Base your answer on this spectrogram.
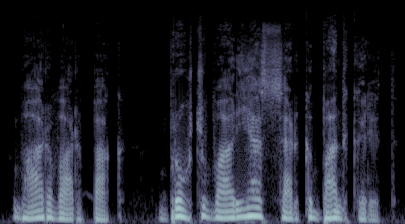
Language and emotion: Kashmiri, fearful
